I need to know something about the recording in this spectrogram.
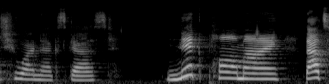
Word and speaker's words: Palmai: good like OED to our next guest Nick palmont that's how you pronounce his name everybody CU say everyone says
